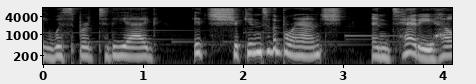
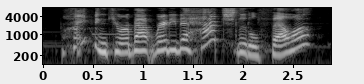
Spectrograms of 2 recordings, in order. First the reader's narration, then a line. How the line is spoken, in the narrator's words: Teddy chuckled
